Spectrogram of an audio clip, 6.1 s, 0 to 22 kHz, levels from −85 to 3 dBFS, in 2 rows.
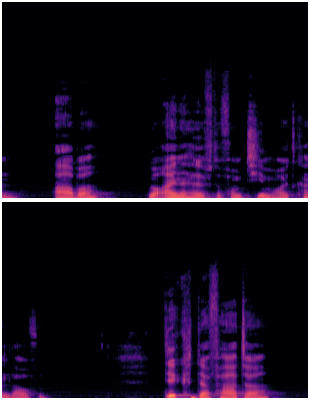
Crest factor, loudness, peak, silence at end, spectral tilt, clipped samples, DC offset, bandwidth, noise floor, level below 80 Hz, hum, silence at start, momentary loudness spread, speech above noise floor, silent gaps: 20 dB; -33 LUFS; -12 dBFS; 0.4 s; -6 dB/octave; under 0.1%; under 0.1%; 15 kHz; -73 dBFS; -48 dBFS; none; 0 s; 13 LU; 42 dB; none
